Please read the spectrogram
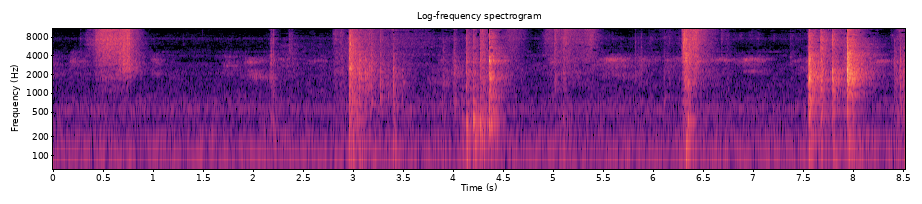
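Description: Rolled oats pouring from a measuring cup into a mixing bowl in a brief hiss about half a second in, followed by several sharp knocks and clatters of kitchen utensils and containers being handled.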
